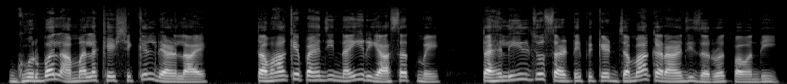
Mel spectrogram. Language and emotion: Sindhi, neutral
